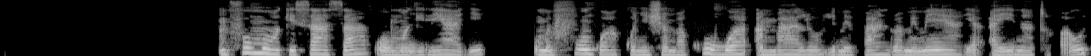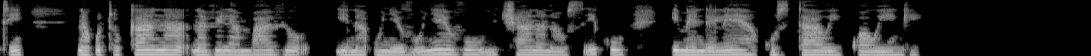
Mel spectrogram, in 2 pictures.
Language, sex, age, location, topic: Swahili, female, 25-35, Dar es Salaam, agriculture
